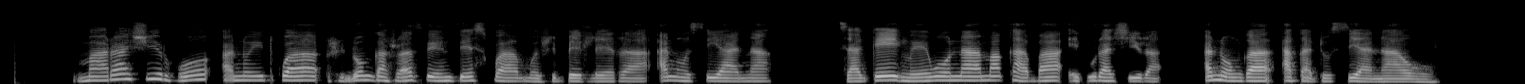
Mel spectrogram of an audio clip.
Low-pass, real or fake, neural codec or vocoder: 7.2 kHz; fake; codec, 16 kHz, 2 kbps, X-Codec, WavLM features, trained on Multilingual LibriSpeech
